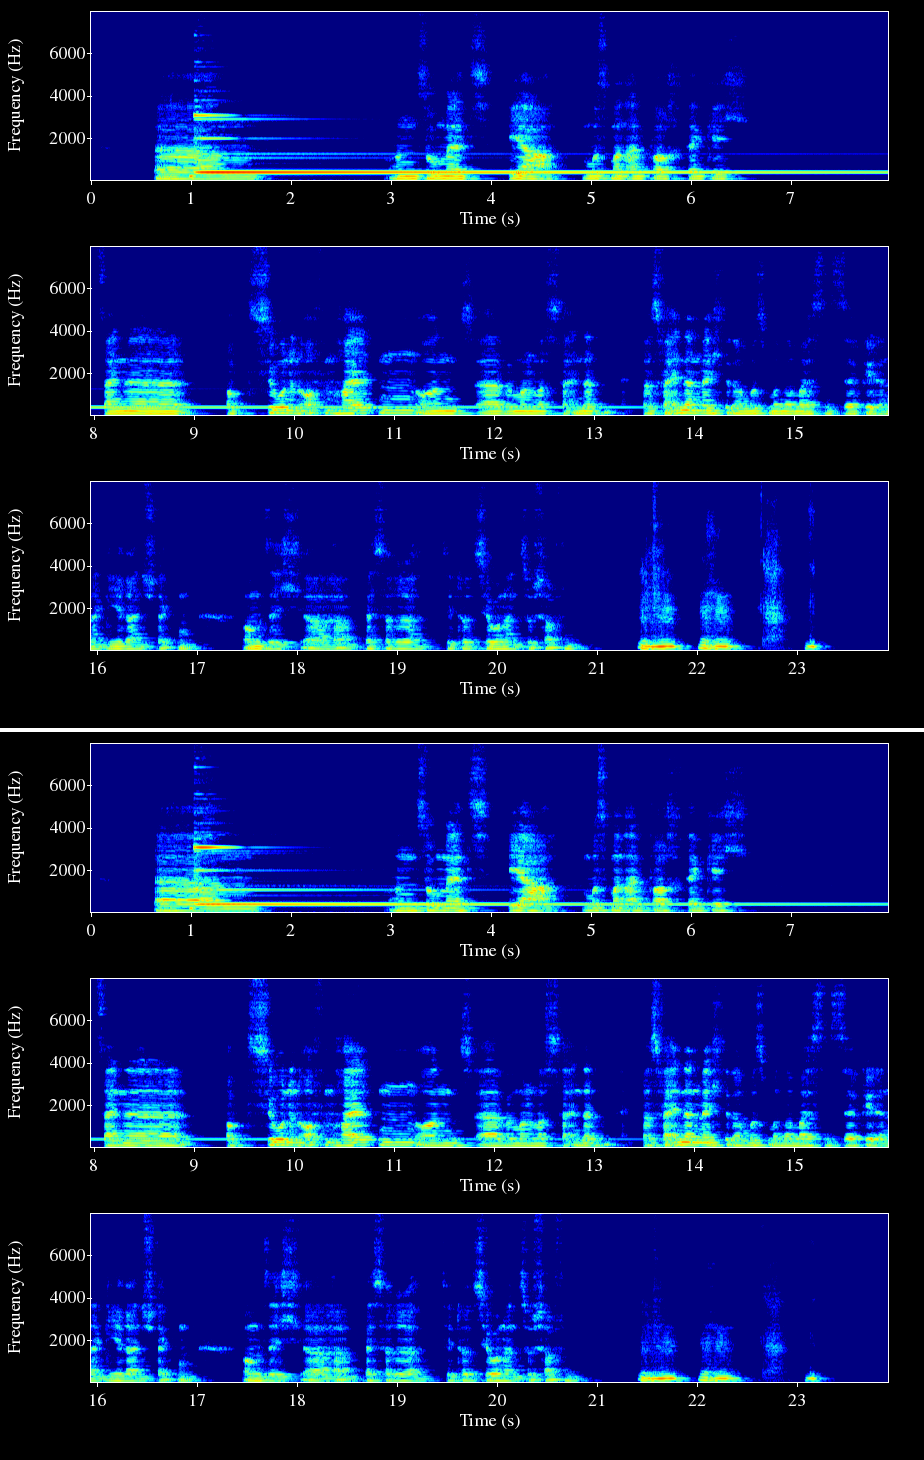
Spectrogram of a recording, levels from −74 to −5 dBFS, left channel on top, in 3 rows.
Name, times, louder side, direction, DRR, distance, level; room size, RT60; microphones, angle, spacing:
voice 1, 0.6-1.7 3.0-6.5 8.1-8.9 9.3-13.2 13.5-20.8, left 1 dB, 85° right, 2.2 m, -32 dB
sound 1, 1.0-11.3, left 6 dB, 20° right, 0.8 m, -29 dB
voice 2, 21.4-23.2, left 3 dB, 60° left, 0.4 m, -30 dB
4.5 x 2.6 x 2.7 m
head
